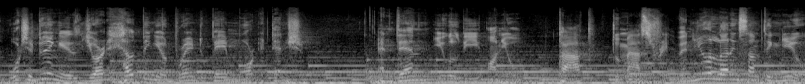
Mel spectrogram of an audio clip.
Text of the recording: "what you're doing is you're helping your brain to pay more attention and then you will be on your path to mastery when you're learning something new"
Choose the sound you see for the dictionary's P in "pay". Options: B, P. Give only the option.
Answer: P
